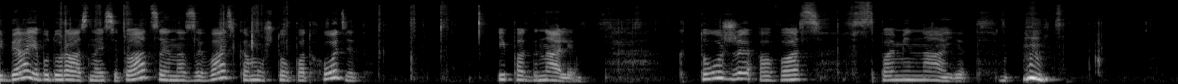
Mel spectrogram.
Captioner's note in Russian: откашливается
